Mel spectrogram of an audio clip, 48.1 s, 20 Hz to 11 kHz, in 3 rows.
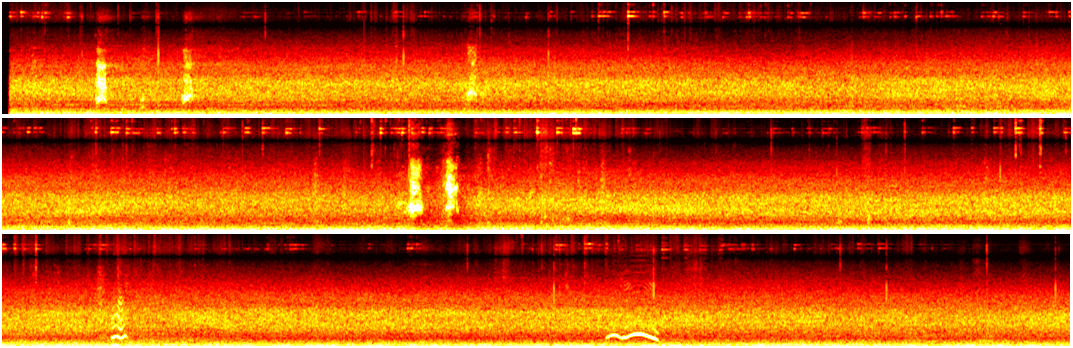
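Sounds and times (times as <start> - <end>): dog barking: 1.4 - 3.0, 7.0 - 7.2, 22.0 - 23.0
dog play barks: 1.4 - 3.0, 6.9 - 7.3, 20.7 - 25.5, 33.5 - 34.2.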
